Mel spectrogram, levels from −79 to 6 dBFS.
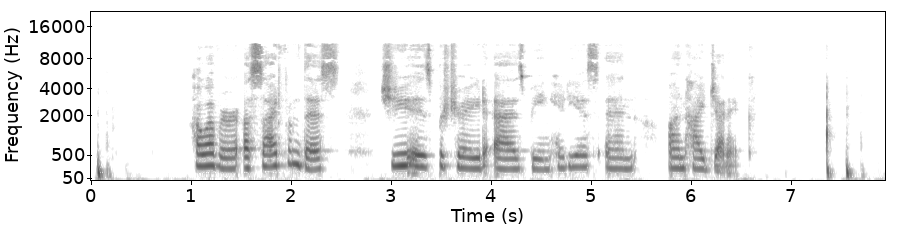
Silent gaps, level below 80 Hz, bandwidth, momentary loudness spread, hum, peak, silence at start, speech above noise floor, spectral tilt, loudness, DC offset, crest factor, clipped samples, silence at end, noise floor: none; -64 dBFS; 11.5 kHz; 13 LU; none; -12 dBFS; 0.05 s; 43 dB; -3.5 dB/octave; -33 LUFS; under 0.1%; 22 dB; under 0.1%; 0.3 s; -76 dBFS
